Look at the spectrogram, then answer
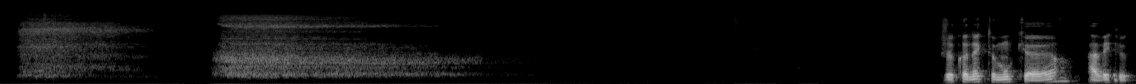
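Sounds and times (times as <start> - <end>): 
deep breath inhale and exhale: 0.0 - 5.6
speech: 9.4 - 11.3.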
